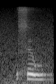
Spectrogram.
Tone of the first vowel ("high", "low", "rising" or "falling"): low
